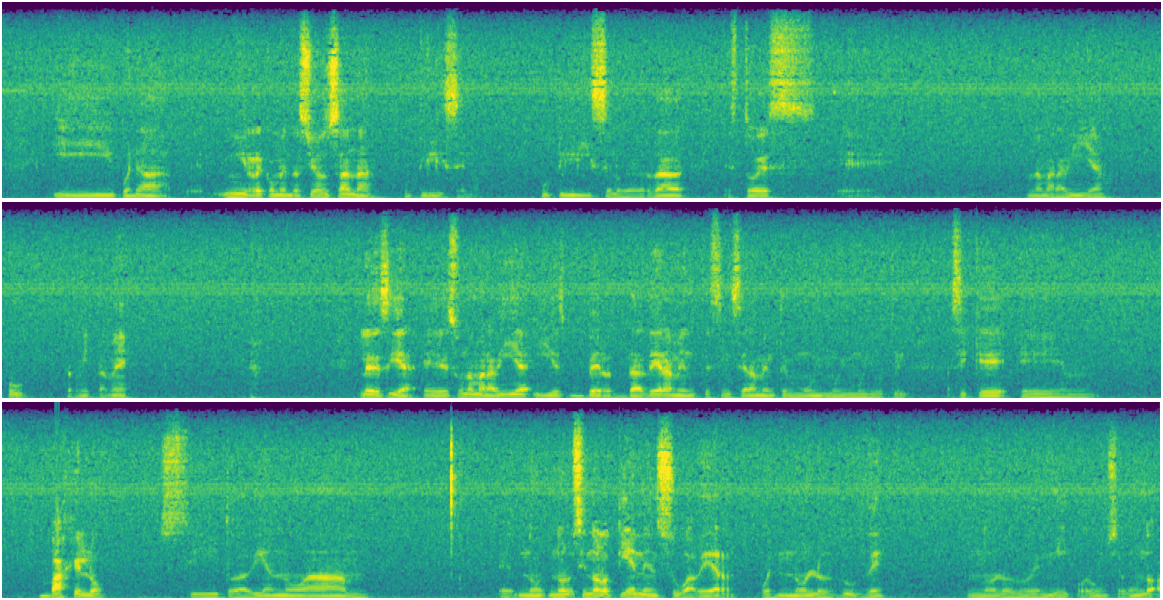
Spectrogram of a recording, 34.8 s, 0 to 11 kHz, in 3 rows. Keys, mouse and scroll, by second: 0.8 click, 1.8 click, 3.6 click, 8.4 click, 9.4-10.7 drag, 21.3-23.0 drag, 23.5-25.3 drag, 30.6-34.7 drag.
